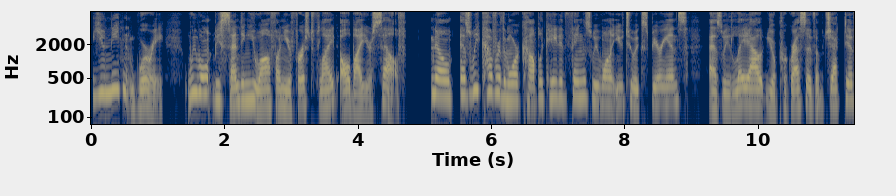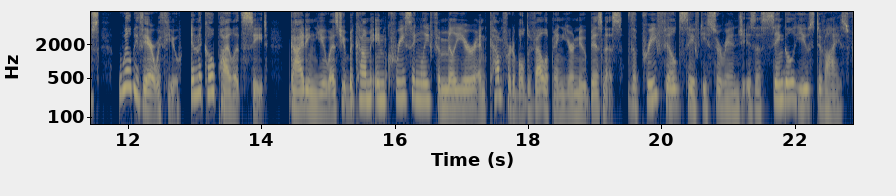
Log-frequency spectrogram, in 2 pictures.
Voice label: e-Learning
